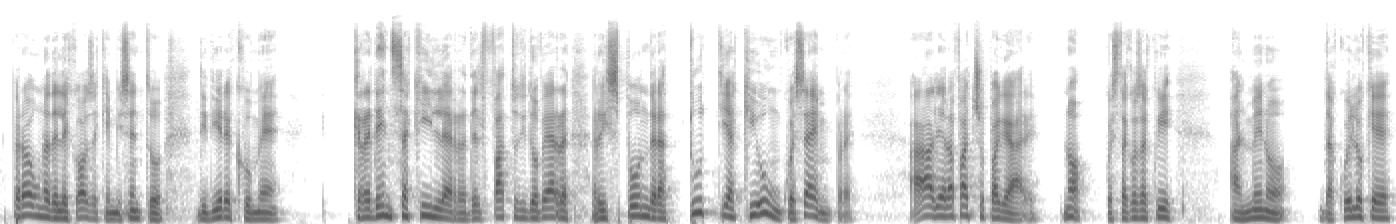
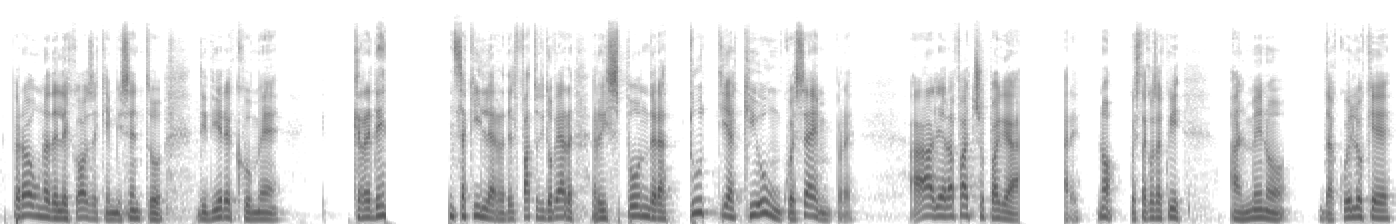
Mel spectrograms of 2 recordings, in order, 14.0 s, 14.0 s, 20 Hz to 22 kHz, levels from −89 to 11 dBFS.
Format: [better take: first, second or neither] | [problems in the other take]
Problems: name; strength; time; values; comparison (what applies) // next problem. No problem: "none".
first | audio freezing; at 4 s for 0.5 s and at 10 s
